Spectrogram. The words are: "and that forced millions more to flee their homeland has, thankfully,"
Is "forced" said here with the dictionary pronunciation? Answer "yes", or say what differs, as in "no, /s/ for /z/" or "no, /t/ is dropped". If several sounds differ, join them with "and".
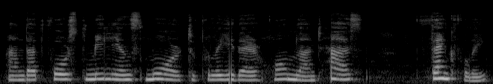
yes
